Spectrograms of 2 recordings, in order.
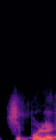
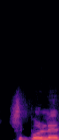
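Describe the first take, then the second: First: The first consonant is a tense, hard s. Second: The first consonant is a plain, soft s. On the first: The speaker is let through as a local. The speaker calls it right. "원래 십볼렛인데" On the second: The speaker is exposed as an outsider. The speaker calls it wrong. "십볼렛이라고 말하는 거죠 ... 시옷 발음을 했다가"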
